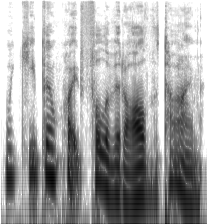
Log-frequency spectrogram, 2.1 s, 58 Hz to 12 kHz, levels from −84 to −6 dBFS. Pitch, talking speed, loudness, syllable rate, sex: 125 Hz, 290 wpm, -19 LUFS, 5.7 syllables/s, male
